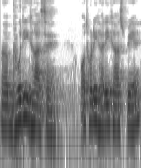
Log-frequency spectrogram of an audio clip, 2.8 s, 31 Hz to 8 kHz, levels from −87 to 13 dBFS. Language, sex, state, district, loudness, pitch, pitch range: Hindi, male, Chhattisgarh, Bilaspur, -15 LUFS, 120 Hz, 115-130 Hz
